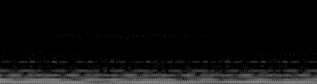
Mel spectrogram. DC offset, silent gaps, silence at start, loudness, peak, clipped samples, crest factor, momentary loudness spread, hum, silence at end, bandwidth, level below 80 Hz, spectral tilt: under 0.1%; none; 0 s; -39 LUFS; -28 dBFS; under 0.1%; 10 dB; 3 LU; none; 0 s; 7.6 kHz; -46 dBFS; -9 dB/octave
